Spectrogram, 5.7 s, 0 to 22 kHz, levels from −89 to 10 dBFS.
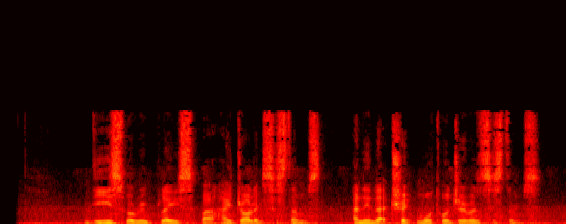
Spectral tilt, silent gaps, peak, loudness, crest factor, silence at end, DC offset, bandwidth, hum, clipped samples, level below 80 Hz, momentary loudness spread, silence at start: -4.5 dB/octave; none; -16 dBFS; -33 LUFS; 18 dB; 0 s; under 0.1%; 11.5 kHz; none; under 0.1%; -54 dBFS; 10 LU; 0.25 s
